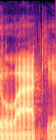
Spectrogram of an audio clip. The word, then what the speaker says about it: Lackey: is it Lackey or Lachi and technically it would be Lackey in the in terms of pronunciation it would be lacking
